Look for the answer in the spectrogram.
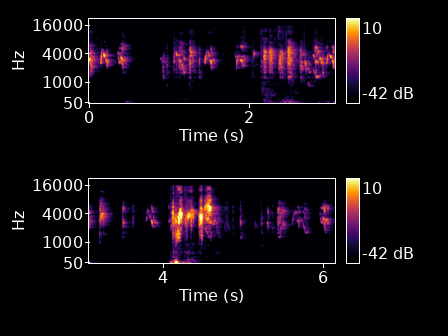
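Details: Pet budgerigars chattering in a flock: busy, high warbling chirps and squeaky twitters in uneven bursts, with brief pauses between clusters and one louder, harsher squawk near the middle.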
